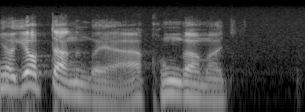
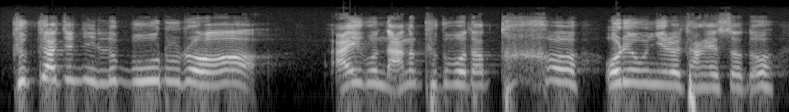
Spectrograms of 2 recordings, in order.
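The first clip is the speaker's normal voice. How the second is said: browbeating scold; 5 semitones higher, 3 dB louder than usual. Acted. Scolding someone for crying over nothing, browbeating. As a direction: talk down the person's tears. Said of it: "윽박질르는 경우들이 있다는 거야".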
